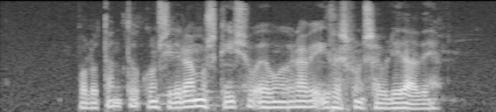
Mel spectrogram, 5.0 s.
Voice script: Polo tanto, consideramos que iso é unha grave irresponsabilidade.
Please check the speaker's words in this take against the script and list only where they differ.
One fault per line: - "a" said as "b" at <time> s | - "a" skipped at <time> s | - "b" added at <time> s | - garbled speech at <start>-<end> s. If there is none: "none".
none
